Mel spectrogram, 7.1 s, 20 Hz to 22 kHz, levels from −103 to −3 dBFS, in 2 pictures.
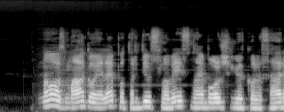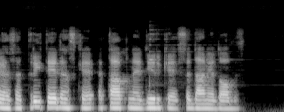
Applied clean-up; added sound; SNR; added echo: neural mask model DeepFilterNet 3.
